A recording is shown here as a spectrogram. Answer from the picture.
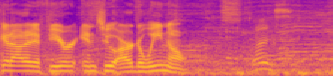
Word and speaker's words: Arduino: If you have any questions on Arduino, I'm getting used to that.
